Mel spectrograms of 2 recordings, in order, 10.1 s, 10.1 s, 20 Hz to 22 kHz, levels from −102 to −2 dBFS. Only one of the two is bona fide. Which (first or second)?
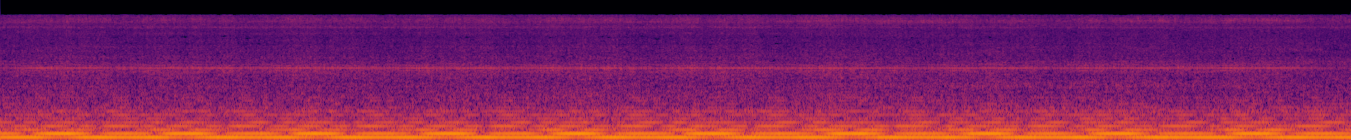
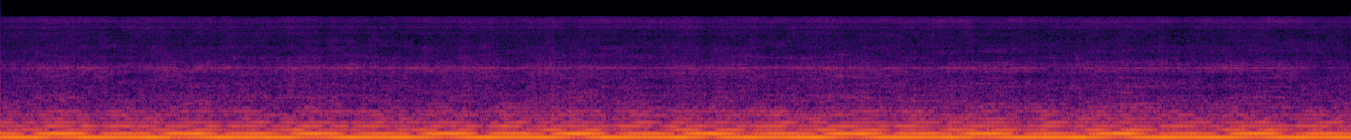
first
